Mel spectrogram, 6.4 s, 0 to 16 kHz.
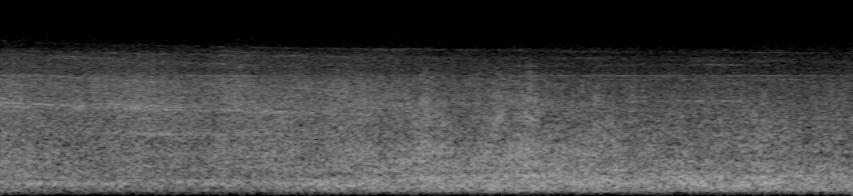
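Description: Jet engines of the modified Boeing 747 Shuttle Carrier Aircraft running steadily as it rolls down the runway just after landing.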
